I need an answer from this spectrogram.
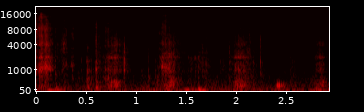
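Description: Someone crunches Flamin' Hot snacks, making repeated faint, crisp bites and chewing crackles in an irregular rhythm.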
